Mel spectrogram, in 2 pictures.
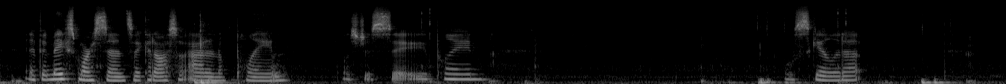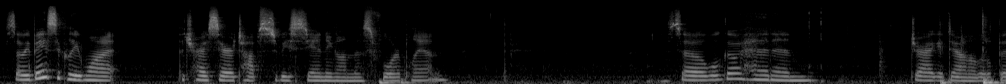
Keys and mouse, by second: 1.0-1.5 middle drag, 2.0 shift+a, 5.4-5.9 drag, 5.4-6.4 middle drag, 5.4-5.9 right drag, 6.4-7.1 drag, 7.6 s, 9.2 `, 10.4-11.4 drag, 11.4 middle click, 11.5-12.2 drag, 13.9 click, 18.2 click, 19.5 g.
